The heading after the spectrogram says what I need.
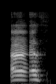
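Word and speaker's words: الثواب: So al thawab is will be pronounced very difficultly. So we will skip one Sakina letter here. And we will pronounce this as, when we join these two, we will pronounce it as Athawab.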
